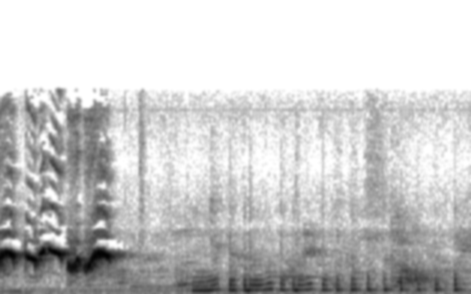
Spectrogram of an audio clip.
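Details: In a bigger cage, a Chinese hwamei opens with a loud, rich warbled whistle lasting about a second, pauses, then repeats short clipped notes several times a second, steadily fading.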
